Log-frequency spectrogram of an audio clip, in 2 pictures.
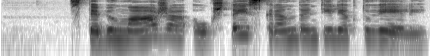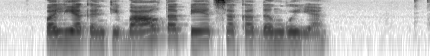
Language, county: Lithuanian, Tauragė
